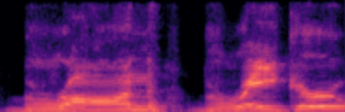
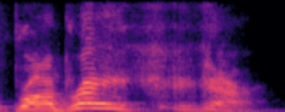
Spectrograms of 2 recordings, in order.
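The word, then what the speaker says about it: Bron Breakker: Lots of next generation debuts last night as well, including Rick Steiner's son, Braun Breaker, with 2 Ks, I believe.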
